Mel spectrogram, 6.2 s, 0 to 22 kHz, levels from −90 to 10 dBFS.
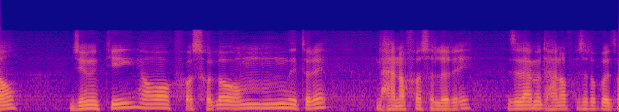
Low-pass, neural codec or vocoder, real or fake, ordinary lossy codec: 7.2 kHz; codec, 16 kHz, 0.3 kbps, FocalCodec; fake; none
